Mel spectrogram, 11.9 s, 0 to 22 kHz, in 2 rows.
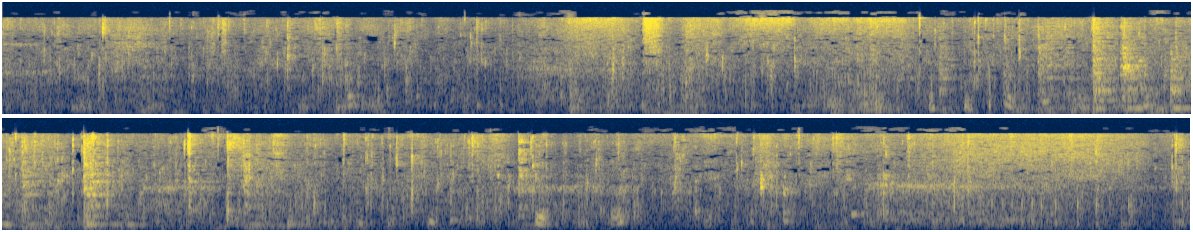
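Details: Dobermann puppies, 26 days old, whine and squeal in short, high, overlapping bursts after smelling food and wanting to eat.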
